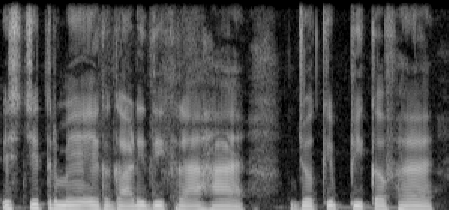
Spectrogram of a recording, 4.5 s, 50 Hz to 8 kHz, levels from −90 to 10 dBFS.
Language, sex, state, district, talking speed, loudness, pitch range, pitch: Hindi, male, Jharkhand, Palamu, 175 wpm, -16 LUFS, 115-125 Hz, 120 Hz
